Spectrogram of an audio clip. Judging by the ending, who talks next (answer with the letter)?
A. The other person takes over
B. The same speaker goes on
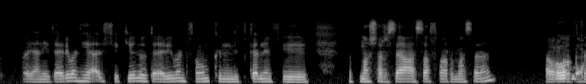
A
